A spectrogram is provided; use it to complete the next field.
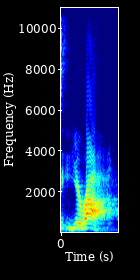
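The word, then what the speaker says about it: יראה: The second one is yira, and it is spelled Y-I-R-A-H.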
